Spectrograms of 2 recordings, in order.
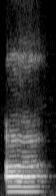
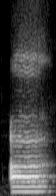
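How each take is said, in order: Both takes have the same delivery.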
